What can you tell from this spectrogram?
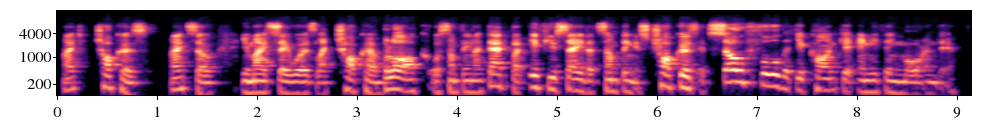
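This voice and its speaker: Giving a casual webinar lesson, a male English teacher talks at normal speed with hardly any pauses, his mid-range voice a bit bright. The computer-mic audio is dull. He chats playfully, laughs at himself and tacks "right?" onto his sentences.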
